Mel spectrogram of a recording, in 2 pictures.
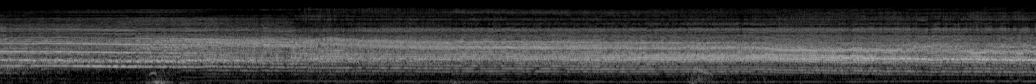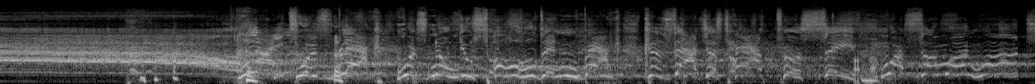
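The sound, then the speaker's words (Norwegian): A new rock band vocalist's high-pitched scream, isolated, recorded in a studio, holds a piercing sustained note for about twelve seconds before breaking into ragged, distorted vocal bursts. “det er noe med det skrikene der. Ja. Jeg har aldri hørt det isolert før”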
